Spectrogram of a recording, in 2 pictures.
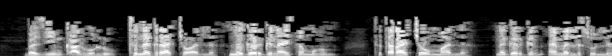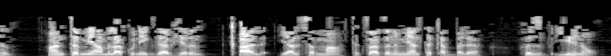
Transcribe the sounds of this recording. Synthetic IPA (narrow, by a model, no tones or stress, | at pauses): bəzːihɨmkʼalhulːṵt̪ʰɨnəɡɾat͡ʃːɛwalːəhnəɡəɾɡɨnajsəmːuɦɨm | t̪ʰɨt̪ʼəɾat͡ʃːɛwɨmːalːəh | nəɡəɾɡɨnajməlːɨsulːɨhɨm | ʔant̪ʰəmːjamlakʰunjɛɡzjaβɦe̞ɾɨn | kʼalja̰lsəmːat̪ʰəkʼsʼazʼɨnɨmːjalt̪ʰəkʼəbːələ | hɨzbjɪhnə̰w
